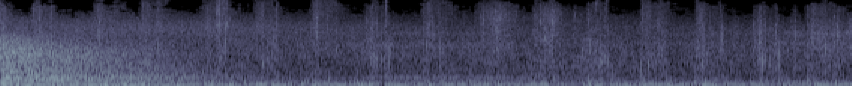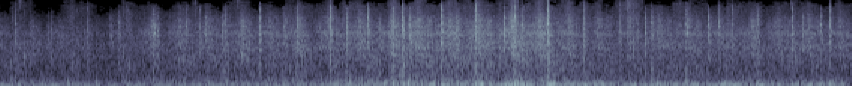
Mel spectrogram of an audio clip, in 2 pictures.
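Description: Heavy footsteps tread steadily through grass.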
